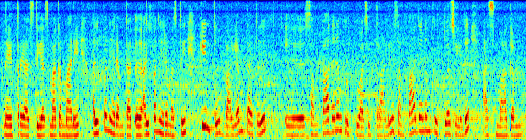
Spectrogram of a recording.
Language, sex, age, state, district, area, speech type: Sanskrit, female, 18-30, Kerala, Malappuram, rural, spontaneous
